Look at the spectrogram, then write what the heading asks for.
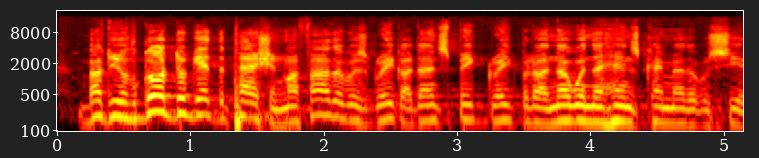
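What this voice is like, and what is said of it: Usual voice. Nothing is said of it.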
